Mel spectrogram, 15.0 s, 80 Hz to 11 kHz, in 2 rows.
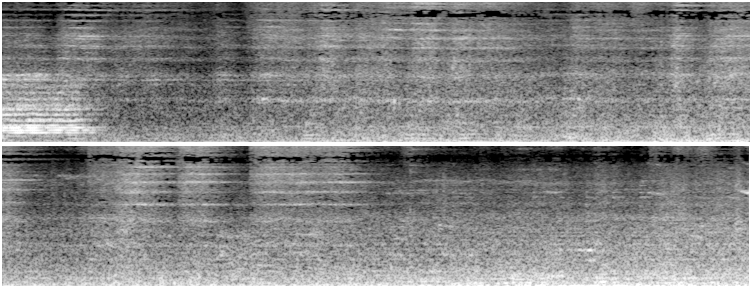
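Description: An Amtrak ACS-64 electric locomotive's horn cuts off about a second in. The train's stainless passenger coaches then roll past close by: a low rumble of wheels on rail with intermittent high wheel squeal, growing louder toward the end.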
